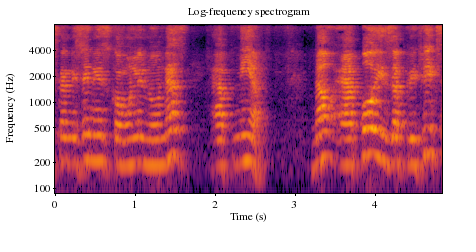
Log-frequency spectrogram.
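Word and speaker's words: apnoea: as aphonia now apnea now apnea o is not pronounced here o is not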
